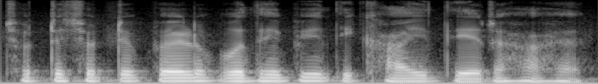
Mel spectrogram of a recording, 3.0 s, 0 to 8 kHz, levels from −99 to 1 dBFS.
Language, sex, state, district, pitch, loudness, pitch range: Hindi, male, Jharkhand, Deoghar, 115 Hz, -17 LUFS, 105-120 Hz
